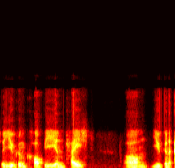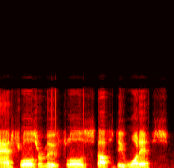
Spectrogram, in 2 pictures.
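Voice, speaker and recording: A man giving a steady, explanatory walkthrough of software features in a webinar, with an occasional um. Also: low voice, slow, muffled recording. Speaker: software presenter.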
